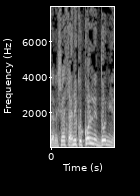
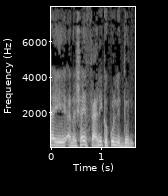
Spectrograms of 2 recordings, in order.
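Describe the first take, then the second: First: Said in the usual way. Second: Softer, dreamy lover's line; mock lovestruck whisper-soft. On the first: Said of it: "الواد بيقول للبنت". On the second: Young man softly tells the girl he sees the world. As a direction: sigh it out like a smitten suitor. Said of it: "فبيبص في عينيها كده ومسبل".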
